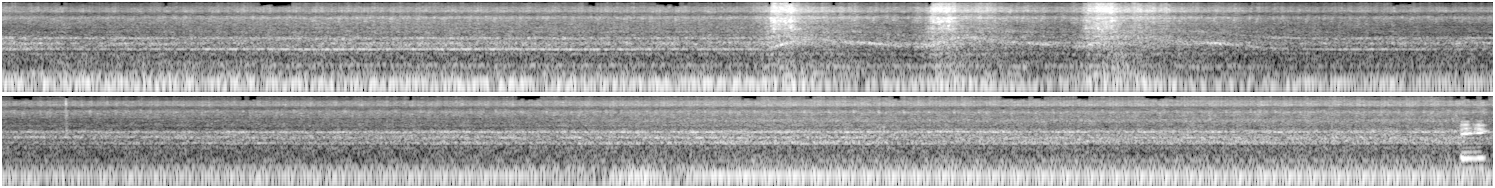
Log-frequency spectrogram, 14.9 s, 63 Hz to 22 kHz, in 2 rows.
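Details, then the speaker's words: 1961 Buick Skylark engine at first startup after work to fix oiling problems: steady even idle with a smooth low rumble and a few brief blips, no knocking or ticking; normal idle. "was extremely excited last weekend when I was able to fire this thing up and it actually ran very, very well after all the work that we put into this engine to resolve some oiling problems and other little things that were going on. So, here's a video on that particular startup so you can hear how it runs."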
